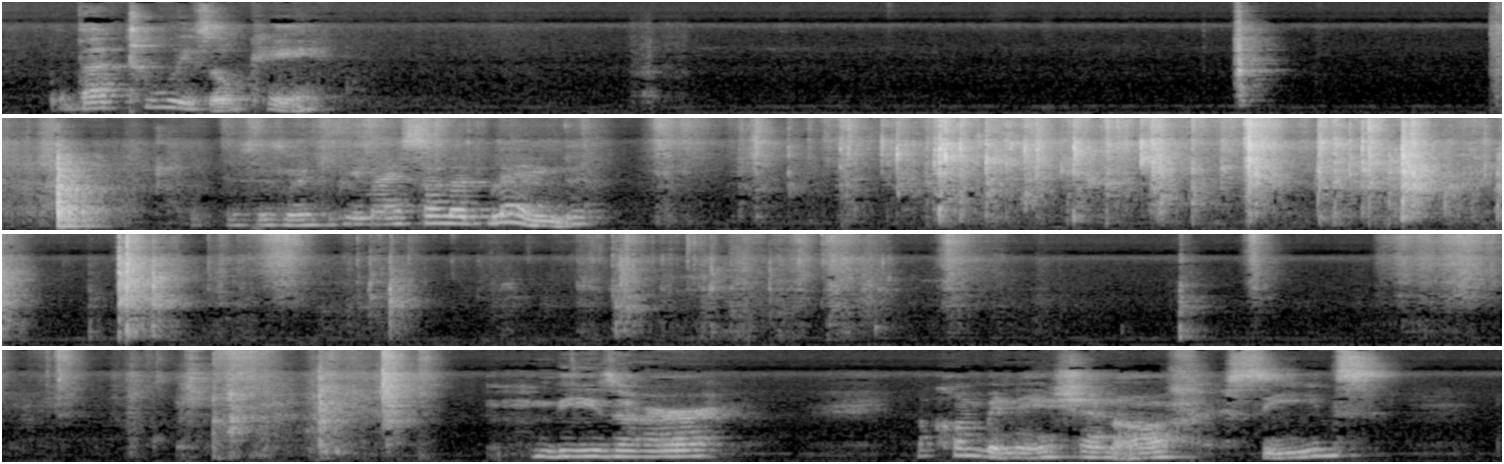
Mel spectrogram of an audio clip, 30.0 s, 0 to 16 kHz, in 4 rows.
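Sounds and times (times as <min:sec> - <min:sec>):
paper packet crinkling: 0:07.4 - 0:20.0.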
